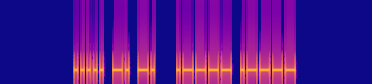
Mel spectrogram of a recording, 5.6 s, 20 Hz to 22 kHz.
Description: Morse code, heard as a keyed tone, about 25 wpm, 700 Hz. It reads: 5NN 11
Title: CQ WW DX Contest Exchange Encore - 25wpm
